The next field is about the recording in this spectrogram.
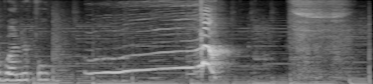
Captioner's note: blows kiss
